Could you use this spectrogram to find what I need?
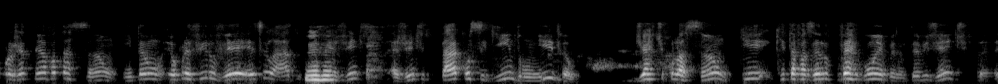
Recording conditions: video call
